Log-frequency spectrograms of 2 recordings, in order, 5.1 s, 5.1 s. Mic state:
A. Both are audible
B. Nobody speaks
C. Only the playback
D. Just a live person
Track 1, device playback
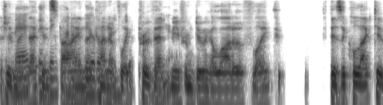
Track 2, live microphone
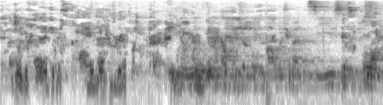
A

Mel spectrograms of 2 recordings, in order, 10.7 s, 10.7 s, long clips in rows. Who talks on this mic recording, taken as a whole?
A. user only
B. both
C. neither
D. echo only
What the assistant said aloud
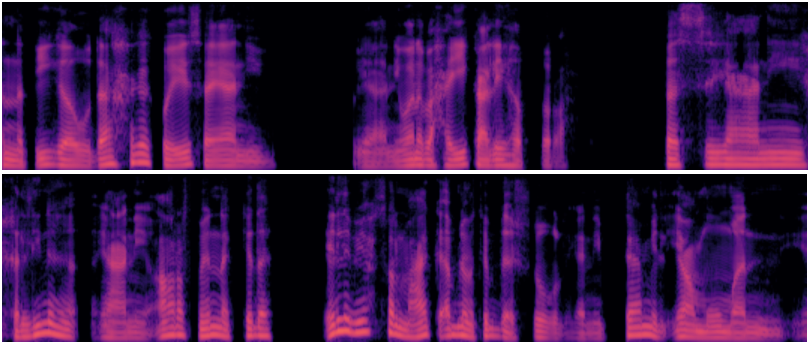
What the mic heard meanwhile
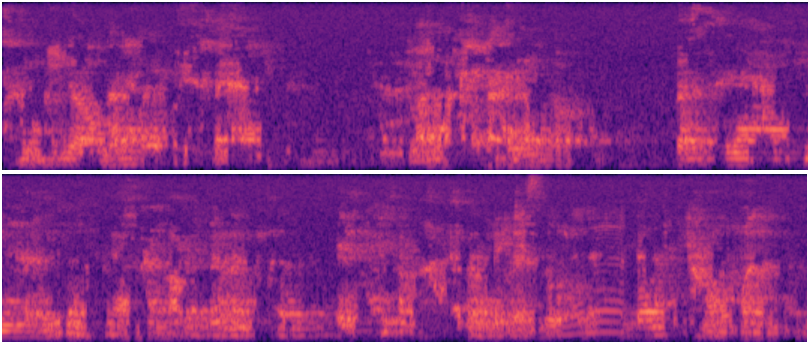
B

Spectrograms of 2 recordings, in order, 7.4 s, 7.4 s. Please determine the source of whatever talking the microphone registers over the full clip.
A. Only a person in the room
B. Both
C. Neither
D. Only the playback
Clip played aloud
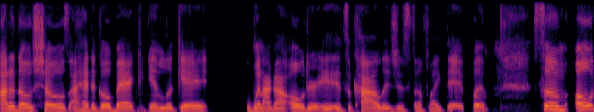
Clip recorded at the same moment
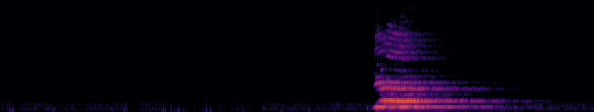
A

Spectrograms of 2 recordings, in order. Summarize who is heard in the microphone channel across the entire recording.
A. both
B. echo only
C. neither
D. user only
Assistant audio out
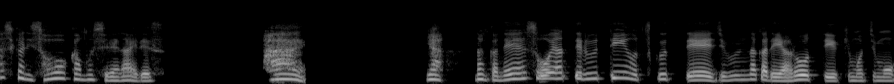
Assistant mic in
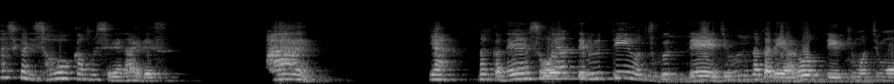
A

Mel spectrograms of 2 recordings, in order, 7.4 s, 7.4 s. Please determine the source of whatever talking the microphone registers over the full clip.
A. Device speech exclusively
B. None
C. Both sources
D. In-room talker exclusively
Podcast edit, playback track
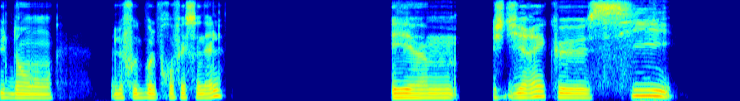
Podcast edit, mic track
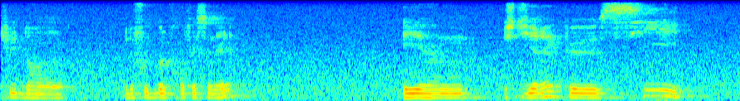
A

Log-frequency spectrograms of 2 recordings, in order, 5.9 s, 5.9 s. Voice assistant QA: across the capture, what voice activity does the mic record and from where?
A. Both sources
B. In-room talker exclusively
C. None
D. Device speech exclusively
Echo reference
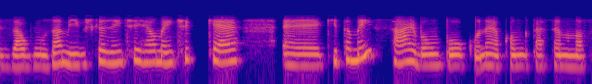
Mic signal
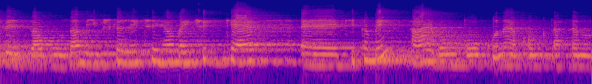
D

